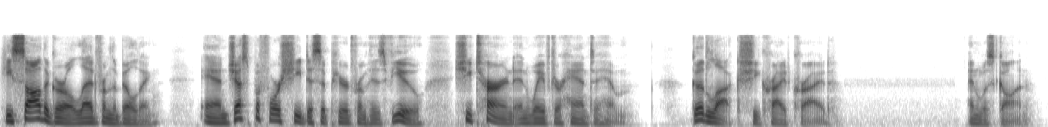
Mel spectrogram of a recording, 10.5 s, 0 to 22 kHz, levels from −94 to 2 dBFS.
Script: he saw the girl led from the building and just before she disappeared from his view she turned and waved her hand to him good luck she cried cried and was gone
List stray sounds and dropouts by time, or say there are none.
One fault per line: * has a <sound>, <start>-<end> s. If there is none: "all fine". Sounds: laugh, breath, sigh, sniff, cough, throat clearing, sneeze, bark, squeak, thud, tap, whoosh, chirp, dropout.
all fine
